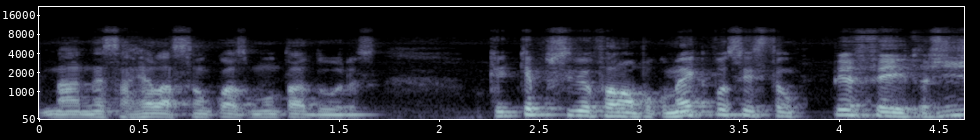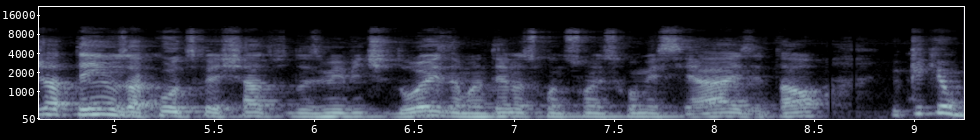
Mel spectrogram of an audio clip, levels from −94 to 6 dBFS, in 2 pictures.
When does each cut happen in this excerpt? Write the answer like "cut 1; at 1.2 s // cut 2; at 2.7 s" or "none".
cut 1; at 3.8 s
